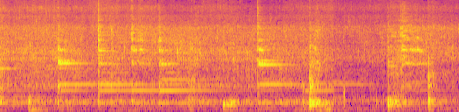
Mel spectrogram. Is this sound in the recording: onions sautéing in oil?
yes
